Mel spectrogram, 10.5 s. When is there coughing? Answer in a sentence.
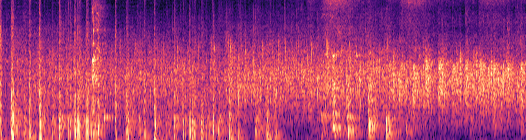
The coughing can be heard from 1.4 to 2.1 s and from 6.4 to 8.2 s.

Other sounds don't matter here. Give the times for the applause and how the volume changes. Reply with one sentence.
The applause can be heard from 0.0 to 10.4 s, getting louder.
